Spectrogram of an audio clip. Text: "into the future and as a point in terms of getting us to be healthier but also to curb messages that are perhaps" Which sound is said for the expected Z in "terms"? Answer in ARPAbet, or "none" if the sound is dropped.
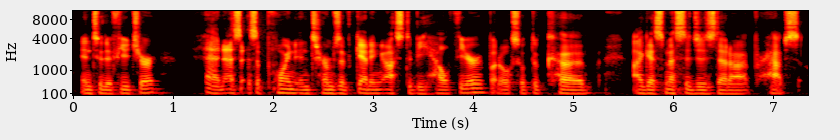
Z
